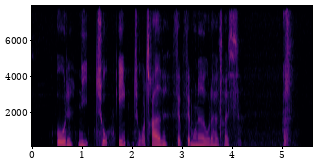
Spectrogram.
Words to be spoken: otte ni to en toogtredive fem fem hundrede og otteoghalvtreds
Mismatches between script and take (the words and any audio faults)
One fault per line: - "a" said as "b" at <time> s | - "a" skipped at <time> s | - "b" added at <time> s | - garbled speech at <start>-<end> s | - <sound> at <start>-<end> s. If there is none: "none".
- sneeze at 5.0-5.3 s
